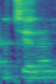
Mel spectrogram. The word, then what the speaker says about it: echelon: আচ্ছা, এই যে আমি প্রোনাউন্স করছি ইকেলান, এটা কিন্তু কোনো কোনো স্যার ইচেলান বলে, তো যেটা বলবে সেটাই কিন্তু কারেক্ট। যদি তুমি মানে ফরেনার যদি প্রোনাউন্সিয়েশন দেখো সেটাকে ইকেলান বলা হয়, মানে এর প্রোনাউন্সিয়েশন। আর যদি আমাদের ইন্ডিয়ান প্রোনাউন্সিয়েশন দেখো তো এটাকে ইচেলান বলে। কোনো অসুবিধা নেই, যেটা খুশি বলো।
